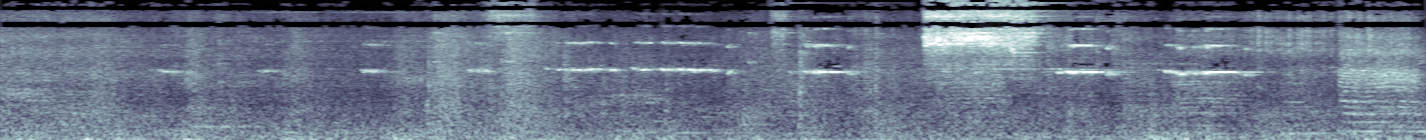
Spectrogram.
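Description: Freight train of autorack cars rolling past at close range: a steady rumble of wheels on rail, with short high-pitched wheel squeals coming and going.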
